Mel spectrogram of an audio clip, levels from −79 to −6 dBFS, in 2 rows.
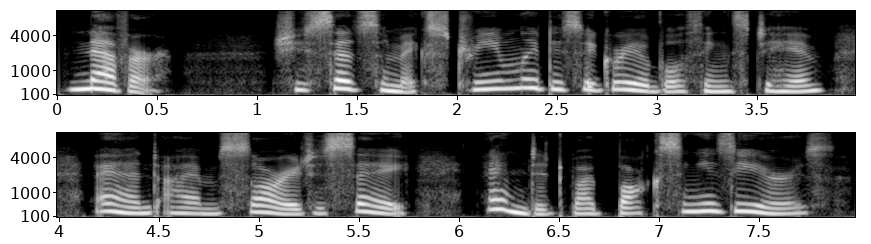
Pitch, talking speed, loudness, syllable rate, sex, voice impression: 240 Hz, 150 wpm, -18 LUFS, 4.5 syllables/s, female, very feminine, very young, very thin, slightly tensed, slightly powerful, very bright, soft, very clear, very fluent, slightly raspy, very cute, intellectual, very refreshing, sincere, slightly calm, very friendly, very reassuring, very unique, elegant, slightly wild, very sweet, very lively, kind, slightly intense, slightly sharp, light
